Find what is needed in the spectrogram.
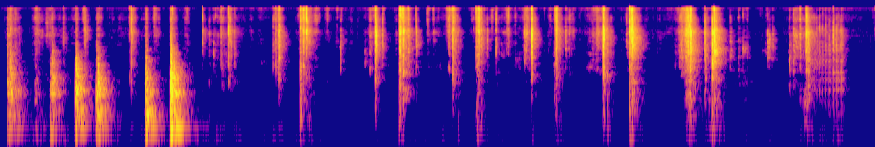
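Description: Deck of tarot cards being shuffled by hand: a run of quick papery slaps and clicks, densest and loudest in the first two seconds, then lighter, sparser snaps.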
